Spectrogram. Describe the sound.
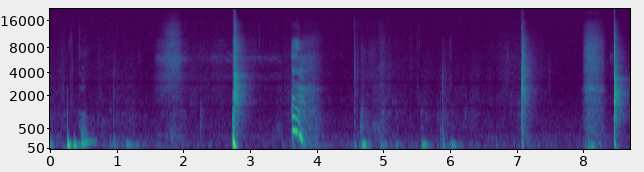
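Several sharp hand claps ring out at uneven intervals, each a crisp, loud smack, with faint murmuring and soft background voices in the gaps between them.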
